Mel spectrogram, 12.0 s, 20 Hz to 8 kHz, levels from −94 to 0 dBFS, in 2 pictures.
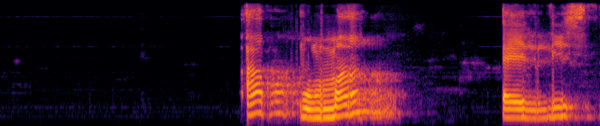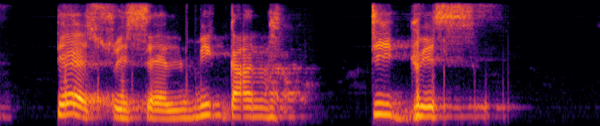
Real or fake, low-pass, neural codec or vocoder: fake; 7.2 kHz; vocoder, 22.05 kHz, 80 mel bands, HiFi-GAN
